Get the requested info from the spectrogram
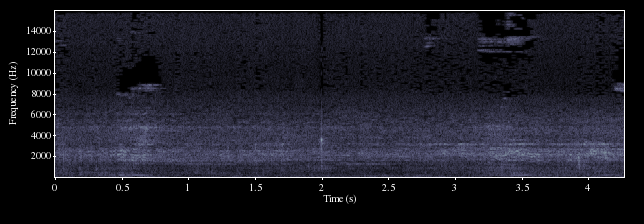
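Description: Mountain bike rolling fast down a dirt trail: steady tyre rumble with the bike rattling and clicking over bumps and roots.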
